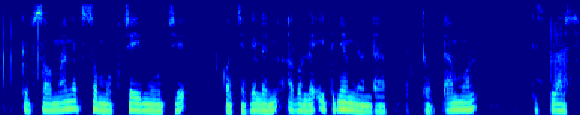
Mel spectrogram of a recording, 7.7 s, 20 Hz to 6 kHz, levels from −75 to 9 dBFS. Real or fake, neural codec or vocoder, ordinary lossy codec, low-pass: real; none; none; 5.4 kHz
